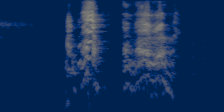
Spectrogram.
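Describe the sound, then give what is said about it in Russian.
A small toy dog gives two sharp, snarling barks in quick succession, mixed with a rough growl, fairly loud with no one talking. “Собака норовила схватить их за рукав, как воровок.”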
